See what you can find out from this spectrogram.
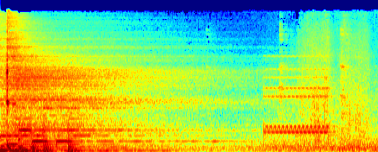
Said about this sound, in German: Hunderte Kilometer entfernt in Bentonville klingelt Lee Scotts Telefon. Er tastet im Dunkeln nach dem Hörer.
